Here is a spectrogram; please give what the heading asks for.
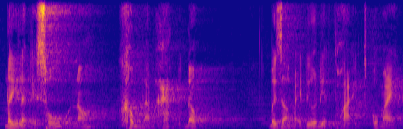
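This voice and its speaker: A man's voice: deep voice, very animated, fast talker, a little mellow, faint music behind. A man voicing an angry old village sorcerer who scolds and commands bluntly in a dramatized horror story. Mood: stern, commanding. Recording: echoey hall reverb.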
